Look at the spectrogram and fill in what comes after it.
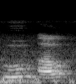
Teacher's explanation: मुख का आकार बिल्कुल गोलाकार हो जाए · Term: वृत्तमुखी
